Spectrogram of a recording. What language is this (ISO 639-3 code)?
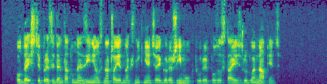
pol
